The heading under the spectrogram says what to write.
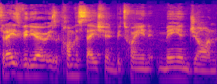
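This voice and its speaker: A man with an Australian accent speaks at a medium pitch over noticeable background noise. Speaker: gravel cyclist, vlogger. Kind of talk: casual talk to camera.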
